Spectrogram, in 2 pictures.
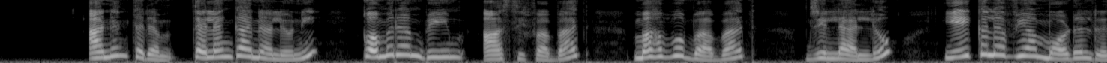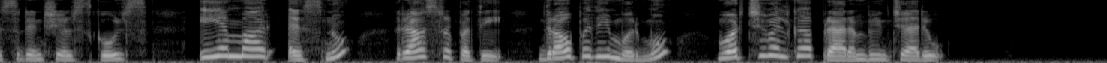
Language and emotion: Telugu, neutral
